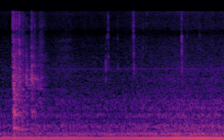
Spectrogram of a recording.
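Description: A few light clicks and a short rustle of a small die-cast toy car and its plastic packaging being handled, over a steady low hum.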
